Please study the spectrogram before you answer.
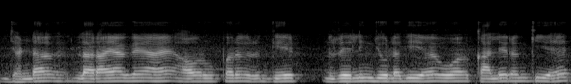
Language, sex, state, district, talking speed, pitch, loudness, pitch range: Hindi, male, Bihar, Gopalganj, 170 wpm, 145 Hz, -24 LUFS, 140-150 Hz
